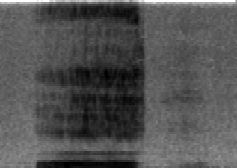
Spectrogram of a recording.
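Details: Imohei the French Bulldog snoring in his sleep: a single rough, rattling snore of just over a second in a quiet room.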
